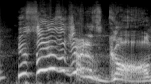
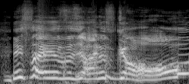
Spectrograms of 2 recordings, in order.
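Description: First: It is said in a fairly normal voice. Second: It is said in an exaggerated, dim-witted voice.

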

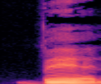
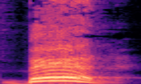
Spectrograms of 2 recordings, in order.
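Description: First: The name is said in a plain, calm tone. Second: The name is said in an angry, scolding tone. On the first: The speaker calls it wrong. "It's not Ben" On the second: The speaker calls it right. "because he's mad"

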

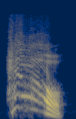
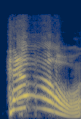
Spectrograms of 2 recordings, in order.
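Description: First: It is said more quietly. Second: It is said more loudly.

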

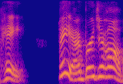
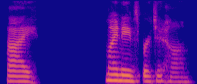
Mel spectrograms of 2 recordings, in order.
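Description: First: It sounds warm, lively and human. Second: It sounds stiff and robotic, like a bot.

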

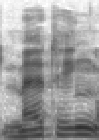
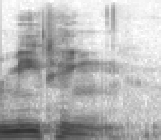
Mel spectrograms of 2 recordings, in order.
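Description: First: The first vowel is short, like 'met'. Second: The first vowel is long, like 'meet'. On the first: "is it metting or meeting out justice?" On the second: "is it metting or meeting out justice?"

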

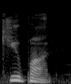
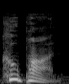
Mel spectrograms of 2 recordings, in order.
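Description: First: The first syllable is kyoo, with a y sound. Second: The first syllable is koo, with no y sound. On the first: The speaker calls it wrong. "not coupon" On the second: The speaker calls it right. "There is no Q in coupon. Same ooh in routine"

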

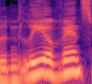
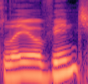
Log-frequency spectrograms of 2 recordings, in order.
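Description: First: The name is pronounced as English spelling suggests. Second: The name is pronounced the Italian way. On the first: The speaker calls it wrong. "if you're a dumb redneck like me and you just see Leo Vince" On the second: The speaker calls it right. "because it's Italian"

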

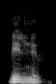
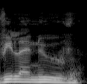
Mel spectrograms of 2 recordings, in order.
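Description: First: The name is said with two syllables. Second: The name is said with three syllables. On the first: The speaker calls it right. "So it sort of drops the middle" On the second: The speaker calls it wrong. "with this sort of three-syllable last name"

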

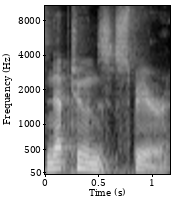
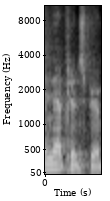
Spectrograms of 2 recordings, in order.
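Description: First: An s sound follows Neptune before Spear. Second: No s sound follows Neptune before Spear. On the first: The speaker calls it right. "It's Neptune's Spear, as in King Neptune's Spear" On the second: The speaker calls it wrong. "People say Neptune Spear, but that's, you know, it's the two S's in a row"

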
